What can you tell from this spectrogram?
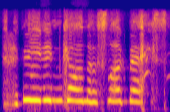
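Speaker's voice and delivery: high, slow shrieking quote; hammed-up high-pitched wail; mock screaming girl. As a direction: shriek it like the Sin City girl. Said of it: "screaming like that one girl".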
